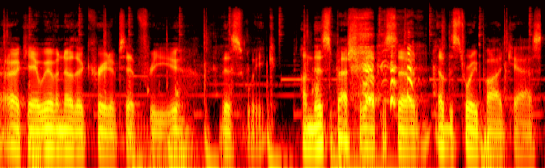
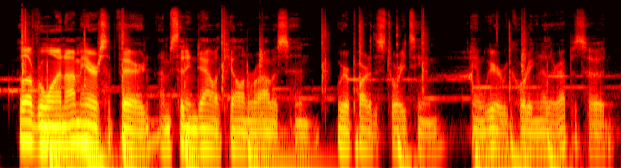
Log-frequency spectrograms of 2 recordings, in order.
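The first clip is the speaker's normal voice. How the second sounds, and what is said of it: Flat monotone delivery. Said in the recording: “you sound so monotone?”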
